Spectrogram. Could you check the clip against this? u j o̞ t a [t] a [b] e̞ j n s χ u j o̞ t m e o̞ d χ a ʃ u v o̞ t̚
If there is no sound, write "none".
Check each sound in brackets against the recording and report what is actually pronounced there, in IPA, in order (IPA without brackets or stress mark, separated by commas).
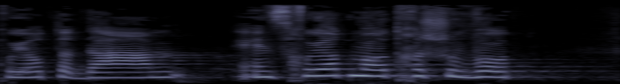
d, m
